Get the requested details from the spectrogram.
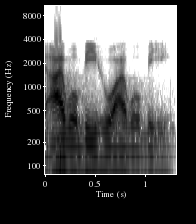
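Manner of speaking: normal talking voice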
